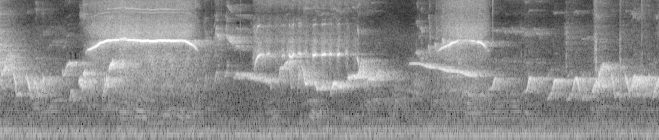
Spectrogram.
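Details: Murai batu Borneo, a white-rumped shama, in a shared training session, pouring out a varied song: two loud long high whistles separated by jumbled mid-pitched chattering phrases and sliding notes.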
